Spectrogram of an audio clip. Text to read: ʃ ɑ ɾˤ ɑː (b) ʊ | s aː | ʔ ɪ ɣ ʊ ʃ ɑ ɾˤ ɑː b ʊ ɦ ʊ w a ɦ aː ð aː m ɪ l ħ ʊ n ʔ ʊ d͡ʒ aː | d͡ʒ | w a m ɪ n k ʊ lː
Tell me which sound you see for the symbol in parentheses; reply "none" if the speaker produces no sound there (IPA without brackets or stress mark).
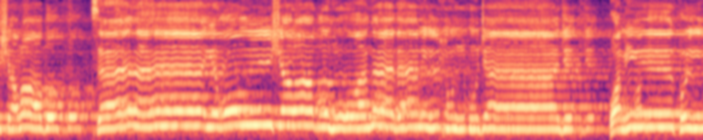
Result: b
